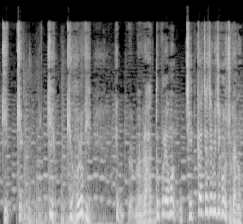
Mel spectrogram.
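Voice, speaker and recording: A man's voice: sits high, sing-song, moderate pace, music in the background. A man playing a dismissive, short-tempered young husband in a cartoon story. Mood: irritated. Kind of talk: animated cartoon story dialogue.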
